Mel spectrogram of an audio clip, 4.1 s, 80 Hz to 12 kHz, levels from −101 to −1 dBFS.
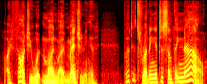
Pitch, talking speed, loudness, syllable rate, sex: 130 Hz, 205 wpm, -19 LUFS, 5.8 syllables/s, male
